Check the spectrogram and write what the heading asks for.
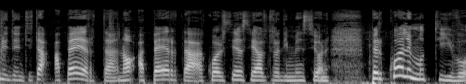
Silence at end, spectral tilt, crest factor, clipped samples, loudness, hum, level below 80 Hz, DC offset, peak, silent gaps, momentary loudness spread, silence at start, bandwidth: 0 s; -4.5 dB/octave; 18 dB; under 0.1%; -18 LUFS; none; -34 dBFS; 0.2%; 0 dBFS; none; 8 LU; 0 s; 13.5 kHz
